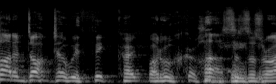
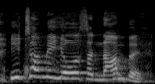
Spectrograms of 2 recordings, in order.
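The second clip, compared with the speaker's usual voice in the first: laughing; 8 semitones higher than usual. Real, not acted. Teasing while laughing.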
